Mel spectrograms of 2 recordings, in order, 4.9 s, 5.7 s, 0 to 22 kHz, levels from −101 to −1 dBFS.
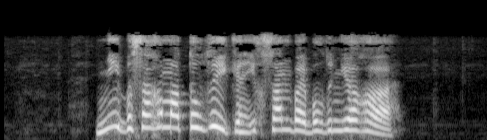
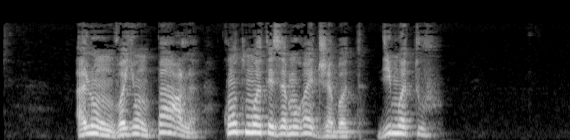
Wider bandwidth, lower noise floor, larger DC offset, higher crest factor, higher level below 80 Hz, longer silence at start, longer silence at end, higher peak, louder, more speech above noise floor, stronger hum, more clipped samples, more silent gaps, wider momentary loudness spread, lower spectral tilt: second, 8.4 kHz vs 11.5 kHz; second, -72 dBFS vs -80 dBFS; neither; about the same, 16 dB vs 18 dB; about the same, -62 dBFS vs -62 dBFS; first, 0.95 s vs 0.75 s; second, 0.95 s vs 1.4 s; about the same, -2 dBFS vs -4 dBFS; first, -15 LUFS vs -19 LUFS; second, 57 dB vs 62 dB; neither; neither; neither; second, 6 LU vs 12 LU; second, -2.5 dB/octave vs -6 dB/octave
